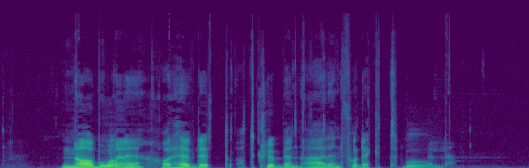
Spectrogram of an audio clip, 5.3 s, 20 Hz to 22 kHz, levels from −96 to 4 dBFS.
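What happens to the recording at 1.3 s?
AAC frame loss with concealment, 1.03–1.40 s: brief dropouts (runs of roughly 40 ms) are rebuilt from the last good spectrum, causing smeared, phasey patches that appear as blurred, flattened spectrogram columns.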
